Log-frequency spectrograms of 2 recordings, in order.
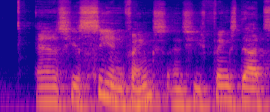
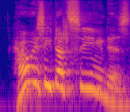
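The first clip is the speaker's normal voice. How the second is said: high, loud, incredulous outburst; can't believe he doesn't see it; disbelief; 12 semitones higher, 6 dB louder than usual. Acted. Lucy panics that the cleaner can't see the mold, loud and high.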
